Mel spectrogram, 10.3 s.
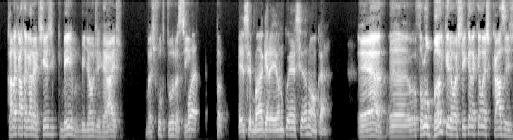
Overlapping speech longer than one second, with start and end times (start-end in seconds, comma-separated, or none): none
